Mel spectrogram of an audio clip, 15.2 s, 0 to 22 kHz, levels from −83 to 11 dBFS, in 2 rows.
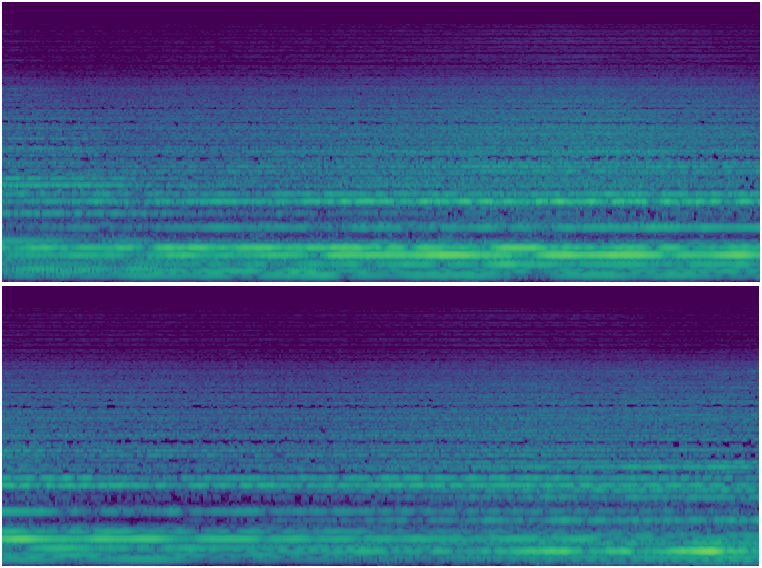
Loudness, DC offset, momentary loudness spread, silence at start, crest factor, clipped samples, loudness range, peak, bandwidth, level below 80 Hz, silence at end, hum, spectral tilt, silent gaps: -20 LUFS; under 0.1%; 11 LU; 0 s; 14 dB; under 0.1%; 9 LU; -6 dBFS; 10.5 kHz; -58 dBFS; 0 s; none; -6 dB/octave; none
